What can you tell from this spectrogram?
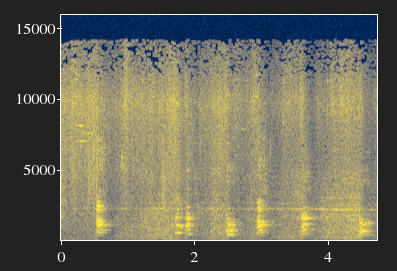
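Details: One of a pack of big dogs playing in a pool, 6/8/11, barks six times in under five seconds. The barks are short and bright, roughly evenly spaced, over a steady watery hiss.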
